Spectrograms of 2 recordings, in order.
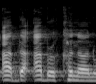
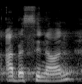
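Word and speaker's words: Abercynon: I mean, nobody cared about the fact that I couldn't pronounce. I didn't know what Abercanon was not Abercinon.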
